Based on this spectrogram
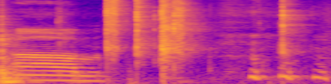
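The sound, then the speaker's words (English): A steady humming tone gives way to three or four bright, sharp clinks of drinking glasses knocked together in a cheers toast in quick succession, followed by a few short, low murmurs. “What were you saying about drinking sound effect. Okay. There it goes. We'll cheers that too.”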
